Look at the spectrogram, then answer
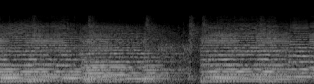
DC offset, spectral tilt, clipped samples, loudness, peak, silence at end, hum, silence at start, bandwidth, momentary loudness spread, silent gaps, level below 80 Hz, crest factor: under 0.1%; -4.5 dB/octave; under 0.1%; -28 LUFS; -14 dBFS; 0 s; none; 0 s; 16.5 kHz; 6 LU; none; -56 dBFS; 12 dB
